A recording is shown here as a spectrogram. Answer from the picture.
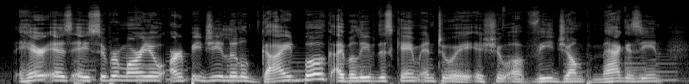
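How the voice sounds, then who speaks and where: A man with a non-native accent speaks at a fairly high pitch and a moderate pace, with hardly any pauses. His tone is animated and his intonation lively, with music in the background. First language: not English. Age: 30s. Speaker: retro game collector vlogger. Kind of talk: casual vlog narration.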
